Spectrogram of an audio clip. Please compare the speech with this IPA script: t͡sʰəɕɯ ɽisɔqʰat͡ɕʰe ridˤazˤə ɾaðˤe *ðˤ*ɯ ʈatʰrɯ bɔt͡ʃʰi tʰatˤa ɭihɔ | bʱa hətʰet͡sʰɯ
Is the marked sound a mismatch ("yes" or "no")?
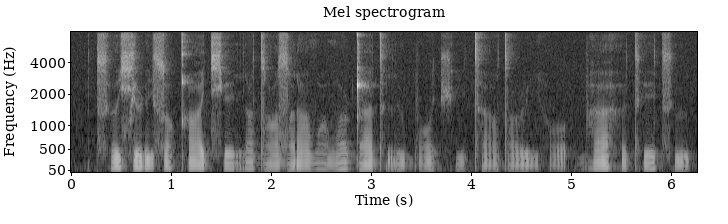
no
